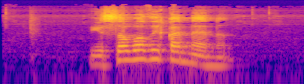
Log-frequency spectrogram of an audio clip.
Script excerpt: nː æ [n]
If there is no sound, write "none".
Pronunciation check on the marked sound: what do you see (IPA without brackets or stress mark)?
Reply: n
